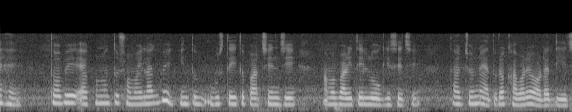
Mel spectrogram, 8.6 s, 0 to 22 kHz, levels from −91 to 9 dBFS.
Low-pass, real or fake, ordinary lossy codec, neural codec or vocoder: 7.2 kHz; real; none; none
